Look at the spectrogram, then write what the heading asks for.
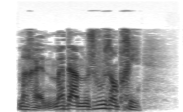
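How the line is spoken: Pleading. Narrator (French): fis-je d'un ton implorant

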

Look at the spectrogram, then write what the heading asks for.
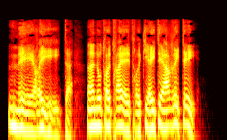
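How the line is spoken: Shouted. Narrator (French): cria Lothain

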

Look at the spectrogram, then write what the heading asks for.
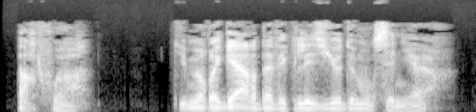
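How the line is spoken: Calm reply. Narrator (French): répondit-il calmement

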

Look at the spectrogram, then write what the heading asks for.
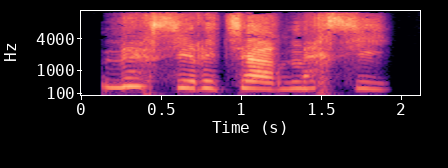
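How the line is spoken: Cried out. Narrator (French): cria-t-elle

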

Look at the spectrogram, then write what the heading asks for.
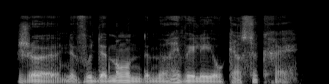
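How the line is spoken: Low voice. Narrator (French): dit-il à mi-voix

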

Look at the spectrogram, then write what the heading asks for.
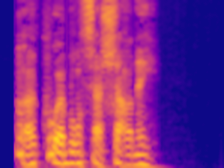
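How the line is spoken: Sudden exclamation. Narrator (French): s'écria-t-il soudain

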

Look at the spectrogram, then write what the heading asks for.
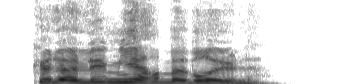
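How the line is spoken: Exclamation. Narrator (French): s'écria Matt

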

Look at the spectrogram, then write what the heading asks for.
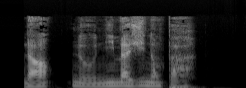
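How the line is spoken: Sighed. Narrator (French): soupira Magda

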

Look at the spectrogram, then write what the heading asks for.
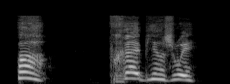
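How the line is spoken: Exclaiming. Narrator (French): s'exclama

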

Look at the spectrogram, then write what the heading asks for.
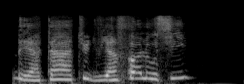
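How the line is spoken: Moaning. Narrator (French): gémit Fitch

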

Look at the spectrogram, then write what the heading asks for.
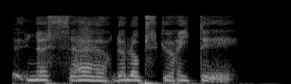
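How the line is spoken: Breathed softly. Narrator (French): souffla-t-elle

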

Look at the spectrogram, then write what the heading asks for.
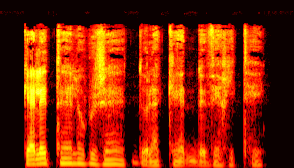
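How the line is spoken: Weak voice. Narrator (French): Il parlait faiblement

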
